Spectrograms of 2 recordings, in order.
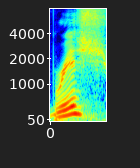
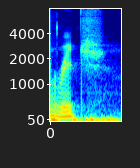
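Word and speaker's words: Risch: james rich i don't i'm not sure how to pronounce his name rish rich rich r-i-s-c-h we're gonna say rich okay um asked secretary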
